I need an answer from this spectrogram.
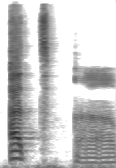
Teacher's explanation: Sifat hams tu ada. Cuma ianya akan lebih jelas kedengaran ketika waqaf, ketika ianya mati.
